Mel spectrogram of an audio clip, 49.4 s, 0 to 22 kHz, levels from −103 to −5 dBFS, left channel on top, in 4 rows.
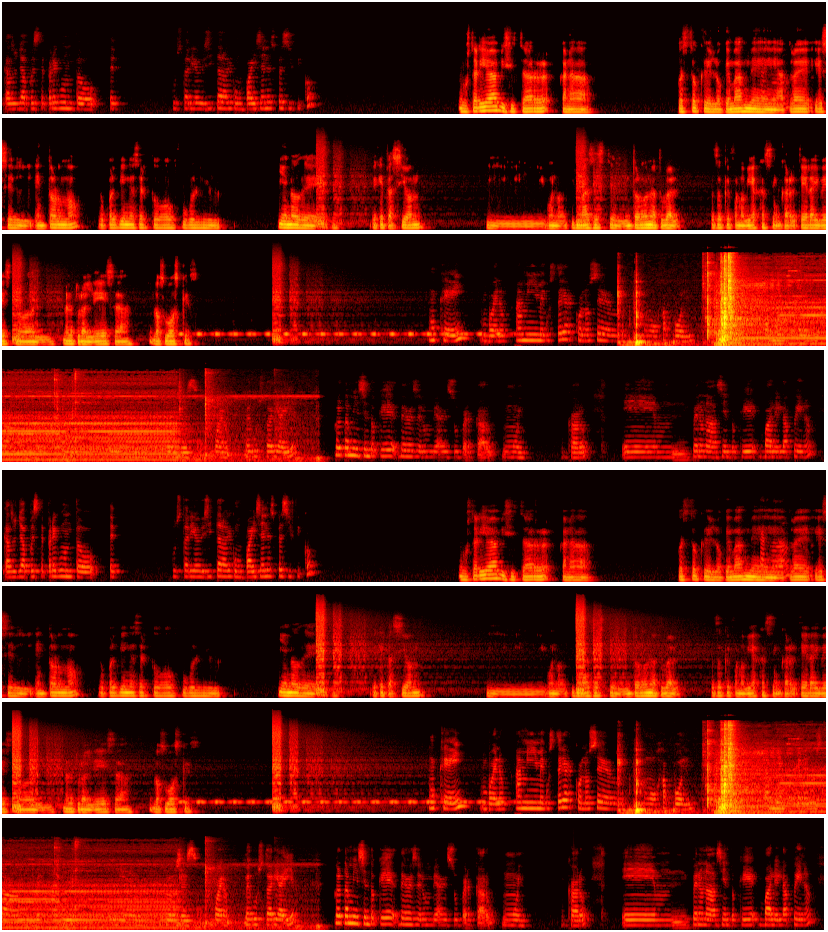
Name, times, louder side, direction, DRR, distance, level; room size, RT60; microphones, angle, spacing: voice 1, 0.0-1.7 2.6-4.7 11.4-11.8 25.2-25.4 31.1-35.1 36.1-38.3 38.6-41.5 42.1-44.9 45.6-46.1 46.4-49.2, right 2 dB, 70° right, 1.3 m, -55 dB
voice 2, 6.9-8.8 10.1-13.5 13.8-15.6 16.5-17.4 17.9-18.7 19.6-22.5 23.0-27.6, left 3 dB, 45° left, 0.5 m, -44 dB
sound 1, 17.1-19.1 21.0-22.9 24.9-27.1 28.8-30.8, right 6 dB, 30° right, 0.5 m, -53 dB
sound 2, 27.4-32.4, left 3 dB, 80° left, 1.6 m, -56 dB
sound 3, 33.9-41.8, left 4 dB, 25° left, 1.0 m, -40 dB
7.3 x 5.8 x 6.0 m
head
